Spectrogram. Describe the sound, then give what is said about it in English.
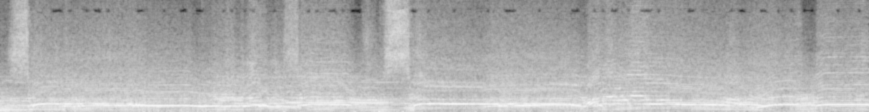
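An audience shouting together in a loud, sustained roar of many voices, with rising whoops and yells cutting through the steady crowd noise for several seconds. “Should you love a shout? You can love a shout.”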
